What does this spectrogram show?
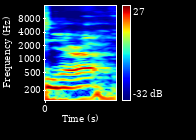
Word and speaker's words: Linera: Am I pronouncing that correctly? Linera? That's the yes, Linera. Yeah.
